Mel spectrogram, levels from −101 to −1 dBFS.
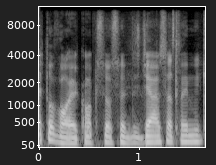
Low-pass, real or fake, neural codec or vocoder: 10.8 kHz; fake; codec, 32 kHz, 1.9 kbps, SNAC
